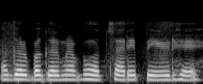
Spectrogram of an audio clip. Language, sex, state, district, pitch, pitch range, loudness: Hindi, female, Uttar Pradesh, Jyotiba Phule Nagar, 215 Hz, 210-220 Hz, -15 LUFS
